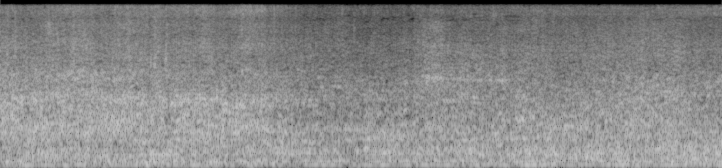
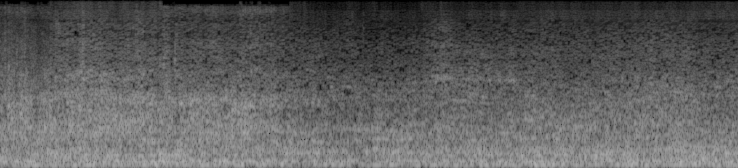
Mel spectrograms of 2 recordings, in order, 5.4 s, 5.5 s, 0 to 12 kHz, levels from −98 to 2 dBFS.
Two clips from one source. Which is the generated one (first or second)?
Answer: first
